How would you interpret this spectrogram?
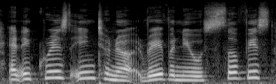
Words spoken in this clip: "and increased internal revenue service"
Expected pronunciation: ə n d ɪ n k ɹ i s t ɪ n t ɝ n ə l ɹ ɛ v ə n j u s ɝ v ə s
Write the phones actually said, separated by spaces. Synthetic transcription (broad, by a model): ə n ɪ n k ɹ i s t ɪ n t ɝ n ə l ɹ ɛ v ə n j u s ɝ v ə s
